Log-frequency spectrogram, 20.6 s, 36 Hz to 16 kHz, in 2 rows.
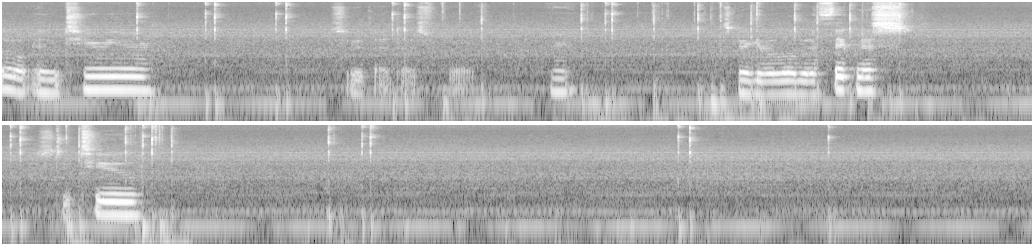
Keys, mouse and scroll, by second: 2.0 click, 2.7 click, 3.9 click, 4.8-5.8 alt+middle drag, 6.1 click, 6.5-7.0 alt+middle drag, 7.1 z, 7.5-7.9 alt+middle drag, 8.2 alt+middle click, 8.9 click, 10.4 click, 11.1-11.6 alt+middle drag, 11.7 click, 12.0-13.6 alt+middle drag, 13.9 click, 17.1 click, 18.6-20.6 drag.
